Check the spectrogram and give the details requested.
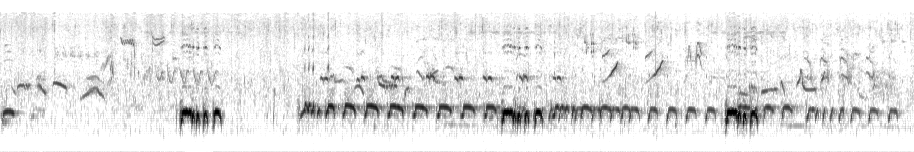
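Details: Local zebra dove, perkutut lokal, singing with a big khong voice, kept for use as a lure bird: rapid rolling coos repeated in long runs, with several loud bursts and faint high chirps of other birds behind.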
